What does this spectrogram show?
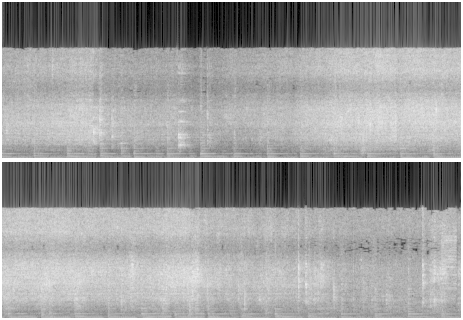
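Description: Beaten yogurt being stirred into frying masala in a metal kadai over a lowered gas flame: a steady sizzle with a spatula scraping and stirring through the pan. The sizzle grows louder from about three seconds in.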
